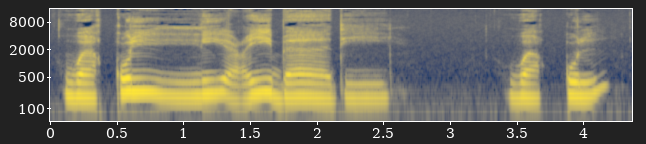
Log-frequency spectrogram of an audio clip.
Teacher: واو کے لیے ہوٹ گول، اور قاف حلق سے، اور قل میں جو لام ہے، قل میں جو لام ہے یہ لام ایمٹی ہے، اور نیکسٹ ورڈ لی عبادی اس لام پر ہے شدہ اور کسرہ، تو لام کو مرج کریں گے.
